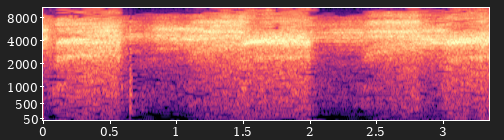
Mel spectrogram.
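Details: Barn owl young at Audubon Starr Ranch Sanctuary, April 2011 morning, in a minor fight over a food leftover, mother nearby: long continuous rasping hiss with a brief break near two seconds.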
